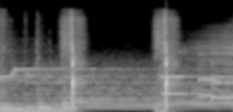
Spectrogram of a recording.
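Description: Two sharp chops of a miniature knife through onion onto a small wooden cutting board, about a second apart, over background music.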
